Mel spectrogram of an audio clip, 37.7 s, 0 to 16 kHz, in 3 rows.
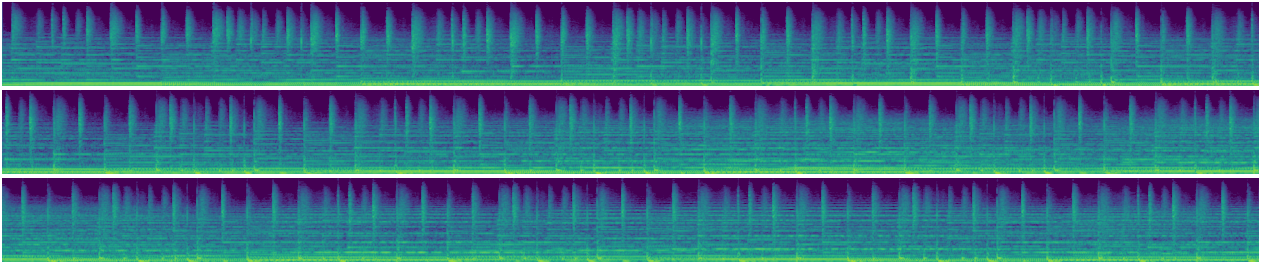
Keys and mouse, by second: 0.4 shift+middle click, 0.5 click, 1.2 shift+middle click, 1.5 f, 1.8 click, 4.4 shift+middle click, 4.7 click, 5.1 shift+middle click, 5.2 click, 5.6 shift+middle click, 5.8 click, 6.4 shift+middle click, 7.4 shift+middle click, 7.7 click, 8.0 f, 9.2 ctrl+click, 10.6 ctrl+click, 12.0 click, 12.7 click, 13.0 shift+middle click, 13.4 ctrl+click, 14.2 ctrl+middle click, 15.0 shift+middle click, 15.2 click, 15.8 f, 17.0 shift+middle click, 17.2 f, 17.2 click, 17.4 ctrl+middle click, 17.7 click, 18.5 shift+middle click, 19.0 click, 19.4 f, 19.5 click, 19.8 shift+middle click, 20.0 f, 21.0 f, 22.2 click, 22.8 shift+middle click, 23.4 click, 23.6 shift+middle click, 24.2 f, 24.6 click, 25.3 shift+middle click, 25.4 click, 26.1 click, 26.4 f, 27.3 shift+middle click, 27.9 click, 28.2 shift+middle click, 28.3 f, 28.4 shift+middle click, 28.6 click, 29.8 click, 30.2 f, 30.2 click, 31.2 shift+middle click, 31.5 click, 31.7 shift+middle click, 31.9 click, 32.2 ctrl+click, 32.6 ctrl+click, 33.2 f, 34.3 shift+middle click, 34.8 ctrl+click, 35.7 click.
